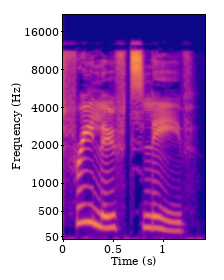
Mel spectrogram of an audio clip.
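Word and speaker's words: friluftsliv: A truly unique and central concept in Norwegian life is the word froftlive, pronounced freelfts leave, which literally translates to open air life.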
